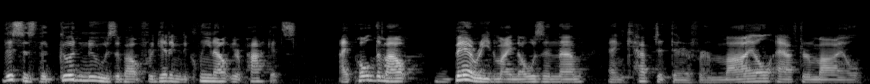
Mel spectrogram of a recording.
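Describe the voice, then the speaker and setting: A man reading a children's storybook aloud as a teacher, in an expressive, animated, emphatic way. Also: medium pitch, moderate pace, highs cut off. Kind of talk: expressive storybook read-aloud in a child narrator's first person.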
